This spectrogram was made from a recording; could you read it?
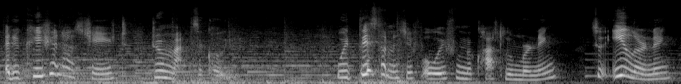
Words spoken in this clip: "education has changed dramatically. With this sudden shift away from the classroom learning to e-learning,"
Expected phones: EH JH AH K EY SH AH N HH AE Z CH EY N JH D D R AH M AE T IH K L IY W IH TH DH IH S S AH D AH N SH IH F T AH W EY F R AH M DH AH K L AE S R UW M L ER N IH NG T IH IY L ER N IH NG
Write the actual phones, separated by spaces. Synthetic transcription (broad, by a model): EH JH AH K EY SH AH N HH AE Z CH EY N JH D D R AH M AE T IH K L IY W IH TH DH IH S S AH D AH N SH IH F AH W EY F R AH M DH AH K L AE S L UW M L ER N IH NG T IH IY L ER N IH NG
